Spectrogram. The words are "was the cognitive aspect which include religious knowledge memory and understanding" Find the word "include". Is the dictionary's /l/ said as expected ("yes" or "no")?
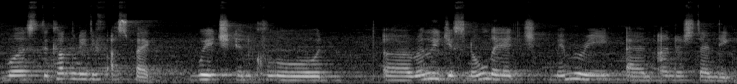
yes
